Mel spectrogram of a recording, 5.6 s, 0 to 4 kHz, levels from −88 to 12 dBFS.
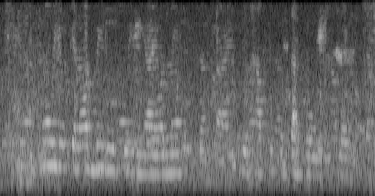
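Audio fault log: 0.06–0.4, 1.79–2.01, 2.19–3.06, 3.33–3.47 and 4.79–5.03 s: echo leak, a copy of the speech returning about 1.12 s late, sometimes nearly as loud as the voice, likely from a loudspeaker echo canceller letting it through.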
